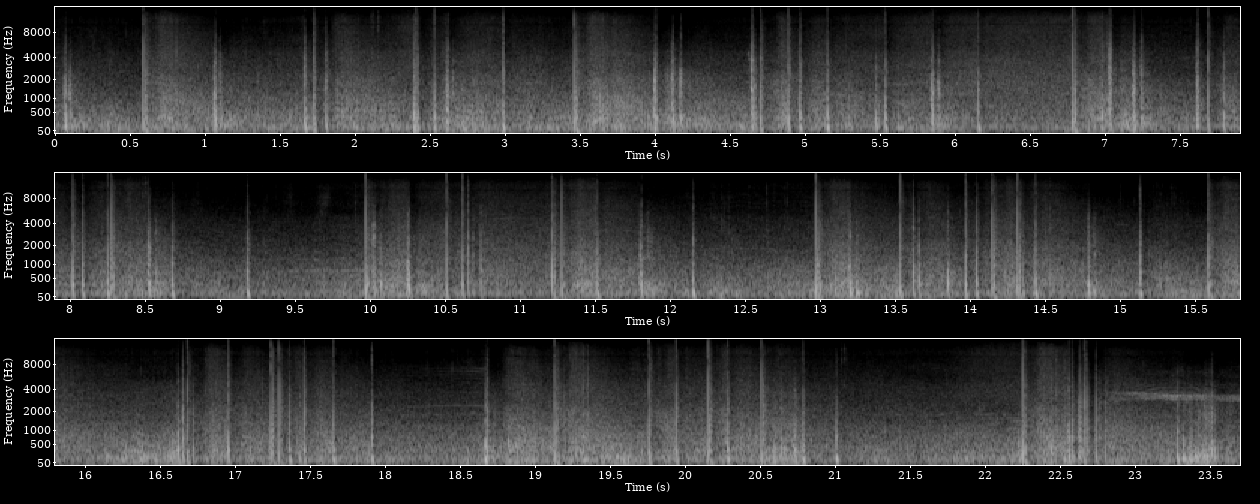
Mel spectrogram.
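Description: Fireworks display: aerial shells bursting in a rapid, dense barrage, a continuous run of sharp bangs and pops close together with no pause.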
